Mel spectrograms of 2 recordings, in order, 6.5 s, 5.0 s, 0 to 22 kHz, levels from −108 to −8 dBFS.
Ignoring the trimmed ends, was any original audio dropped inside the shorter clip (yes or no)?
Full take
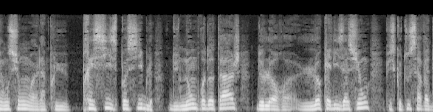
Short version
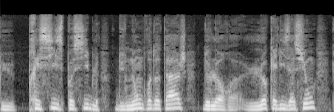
no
